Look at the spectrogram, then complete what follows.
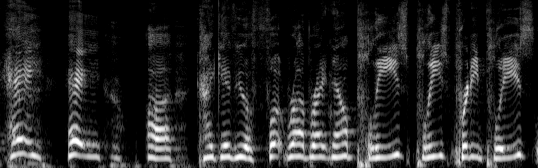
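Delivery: very high, whiny-sweet pleading; mock begging. Man begging his woman to allow a foot rub, mock pleading. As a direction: beg in a put-on high voice, stretching the final pleases.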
